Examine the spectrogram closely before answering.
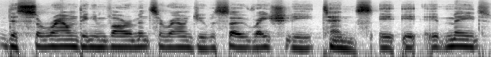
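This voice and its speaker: Speaking in a London accent, a man uses a medium pitch with monotone, flat intonation and a somewhat breathy voice. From southeast London, England. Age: 30s. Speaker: company managing director. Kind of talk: interview.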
